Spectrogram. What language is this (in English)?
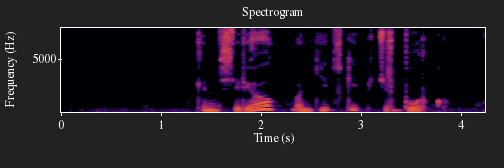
Russian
